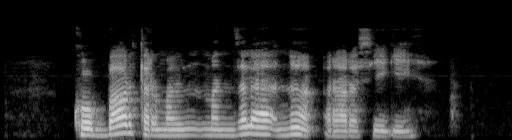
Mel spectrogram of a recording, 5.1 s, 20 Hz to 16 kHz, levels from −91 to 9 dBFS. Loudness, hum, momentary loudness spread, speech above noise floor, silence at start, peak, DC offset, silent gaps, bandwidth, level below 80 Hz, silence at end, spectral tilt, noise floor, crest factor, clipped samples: -17 LUFS; none; 12 LU; 60 dB; 0.75 s; -2 dBFS; under 0.1%; none; 7.6 kHz; -64 dBFS; 1 s; -8 dB/octave; -76 dBFS; 16 dB; under 0.1%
